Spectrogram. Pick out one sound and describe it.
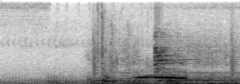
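A blade swishes and strikes a creature.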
